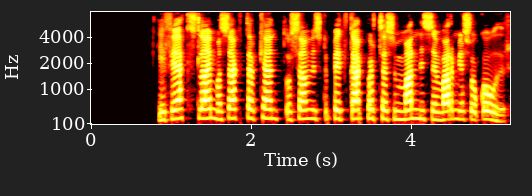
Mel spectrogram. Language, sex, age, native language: Icelandic, female, 40-49, Icelandic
